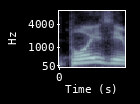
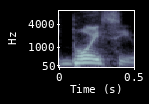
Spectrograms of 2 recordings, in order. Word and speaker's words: Boise: Jeff says Josh always says Boise wrong. Is it because it's Boisey, right? Boisey state. Yeah, they're pretty anal about that. It's Boisey.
